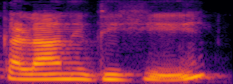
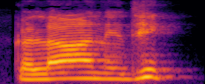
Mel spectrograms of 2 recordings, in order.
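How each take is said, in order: First: The word ends with an h sound. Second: The word ends with a k sound. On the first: The speaker calls it wrong. "we will not say Kalanidhihi" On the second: The speaker calls it right. "We will say with the ka sound"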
